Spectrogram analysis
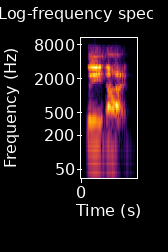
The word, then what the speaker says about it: Lehigh: this correctly is it Lehi or Lee is it Lehi is that how you say it yes Lehi thank you okay so Lehigh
